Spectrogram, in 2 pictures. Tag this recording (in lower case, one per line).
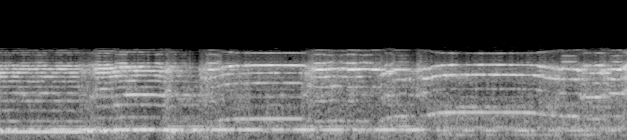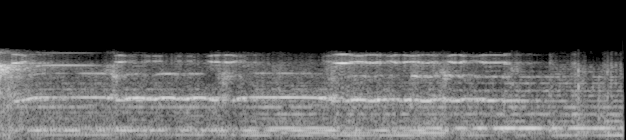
music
